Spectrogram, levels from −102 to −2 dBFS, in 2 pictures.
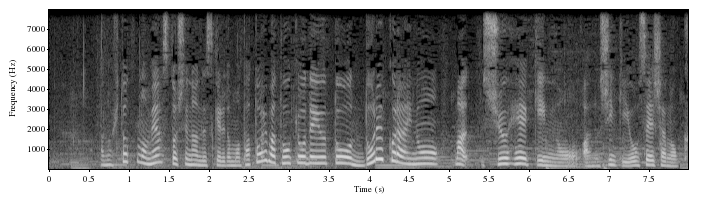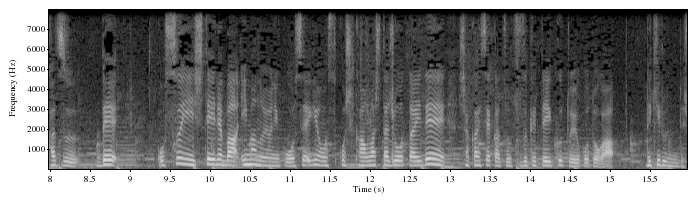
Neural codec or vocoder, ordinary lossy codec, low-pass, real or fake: none; none; none; real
